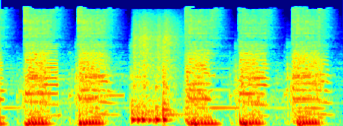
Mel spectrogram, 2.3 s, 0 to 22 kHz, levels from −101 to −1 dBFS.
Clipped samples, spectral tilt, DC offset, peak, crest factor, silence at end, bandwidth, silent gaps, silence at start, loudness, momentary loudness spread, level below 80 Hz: under 0.1%; -5.5 dB/octave; under 0.1%; 0 dBFS; 12 dB; 0.05 s; 17.5 kHz; none; 0 s; -14 LUFS; 2 LU; -22 dBFS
